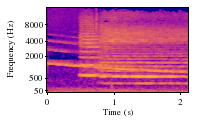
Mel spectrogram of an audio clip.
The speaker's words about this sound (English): they got a little fire truck coming by, which comes by every day. I don't know why. Can't be that many fires in the state of California.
